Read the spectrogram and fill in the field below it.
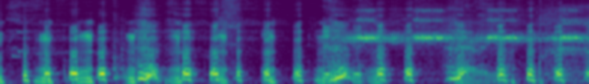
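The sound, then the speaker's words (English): A crickets sound effect: crickets chirp in a steady, high-pitched trill that begins midway and runs to the end, while people laugh and chuckle loudly over it. “Where's the crickets?”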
